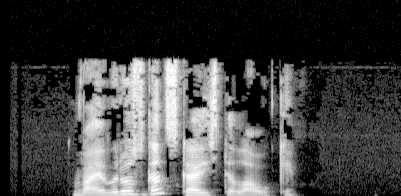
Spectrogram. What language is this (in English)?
Latvian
